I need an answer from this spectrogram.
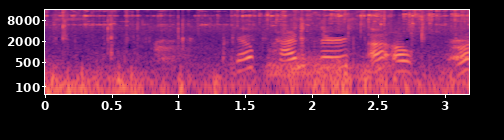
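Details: Sonic, a pet dog out on a leashed walk, barks at a big bird: a quick run of four or five short, yappy barks, each rising then dropping, over footsteps and a person talking.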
